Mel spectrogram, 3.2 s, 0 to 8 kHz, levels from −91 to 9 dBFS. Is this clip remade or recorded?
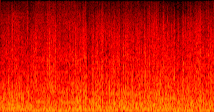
recorded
